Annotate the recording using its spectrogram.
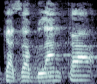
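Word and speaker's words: Casablanca: kuliah nama negaranya Maroko ibukotanya tulisannya Caca blancha cara bacanya Kadzab langka Kaza artinya rumah Blanca artinya putih Kasablanka rumah warna putih bahasa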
